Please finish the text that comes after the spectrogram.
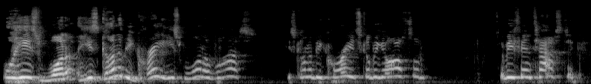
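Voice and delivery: mock fans cheering their guy; excited crowd. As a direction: sell it like eager supporters. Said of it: "For they said".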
